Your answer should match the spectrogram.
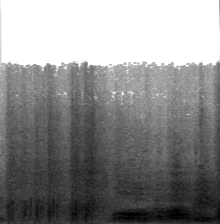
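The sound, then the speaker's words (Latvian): A large crowd loudly chants a name together in unison and applauds, the collective voices swelling toward the end amid a dense wash of cheering and clapping. “vārds arī tiek skandēts pūlī un arī skaļi plaudēts.”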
